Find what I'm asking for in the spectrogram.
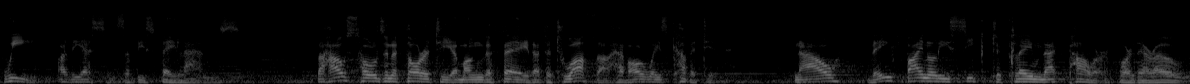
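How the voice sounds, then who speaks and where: A man's voice: medium pitch, lightly acted. Man playing a solemn Fae lord in a reverberant hall. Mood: grave. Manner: grave, measured, formal. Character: solemn, imperious male Winter Fae lord of a failing house. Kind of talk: scripted fantasy game dialogue. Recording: long hall reverb, background noise.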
